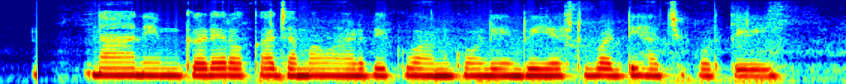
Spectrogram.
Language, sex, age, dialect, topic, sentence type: Kannada, female, 18-24, Dharwad Kannada, banking, question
